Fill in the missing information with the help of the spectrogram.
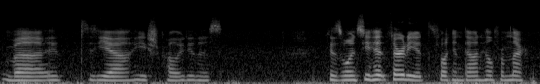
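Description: A woman's voice: mid-range voice, little pitch movement, moderate pace, slight background noise, poor audio. A woman casually playing through a dating game aloud, reading it and reacting with frequent laughter and swearing. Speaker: let's player.

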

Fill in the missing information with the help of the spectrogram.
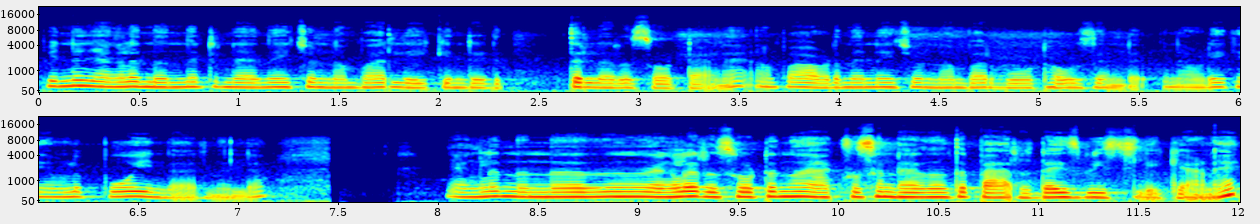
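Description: A woman's voice: lowish voice, fairly even intonation, fast talker, creaky, dark tone. A woman with a Malayali accent narrating her travel vlog as a chatty voice-over, rambling and correcting herself as she goes. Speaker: travel vlogger.

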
